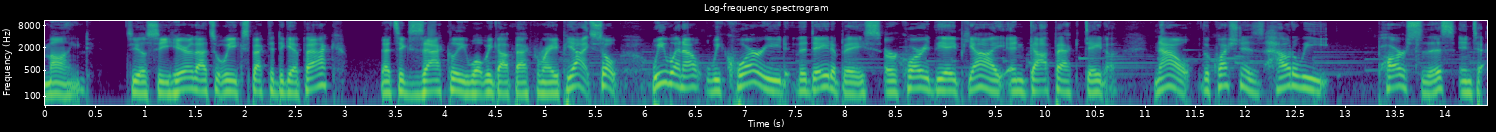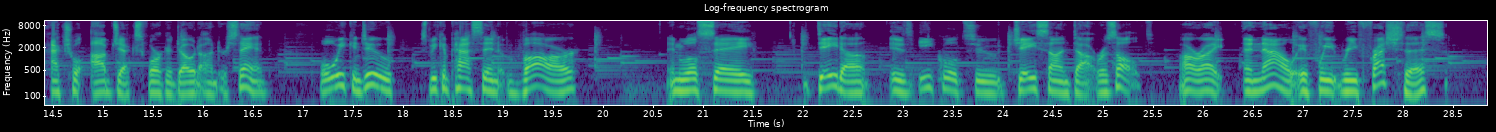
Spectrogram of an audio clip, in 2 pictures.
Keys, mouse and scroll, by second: 0.6-1.7 drag, 3.2 alt+Tab, 4.7 click, 16.1-17.1 drag, 18.2 Return, 18.6-19.0 typing, 21.8-22.9 typing, 24.0-25.0 typing, 27.3-28.3 drag.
